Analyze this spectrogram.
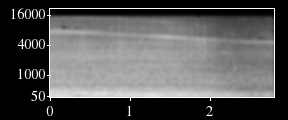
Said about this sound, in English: Wait a second. Car going by.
